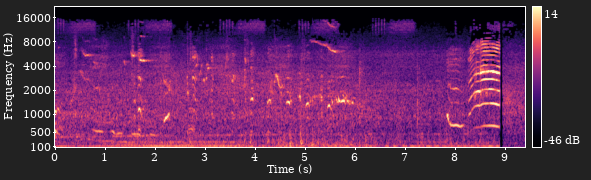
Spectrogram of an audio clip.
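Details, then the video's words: A Gray catbird at Echo Lake Park sings scattered squeaky, jumbled notes, then gives a nasal, cat-like mew near the end, over a steady low engine hum. "Gray Catbird Sings/Meows"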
